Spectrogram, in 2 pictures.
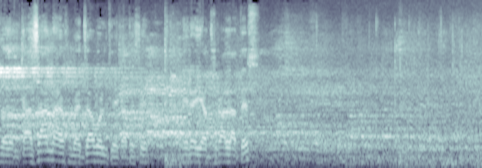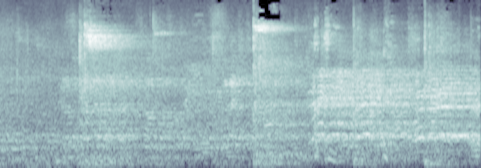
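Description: Sneakers squeak sharply on a wooden court in an echoing hall.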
